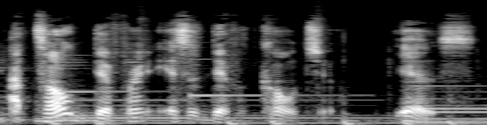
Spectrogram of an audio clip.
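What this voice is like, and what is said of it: Country-sounding New Orleans accent. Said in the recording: “sound country as fuck ... But you still got an accent.”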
